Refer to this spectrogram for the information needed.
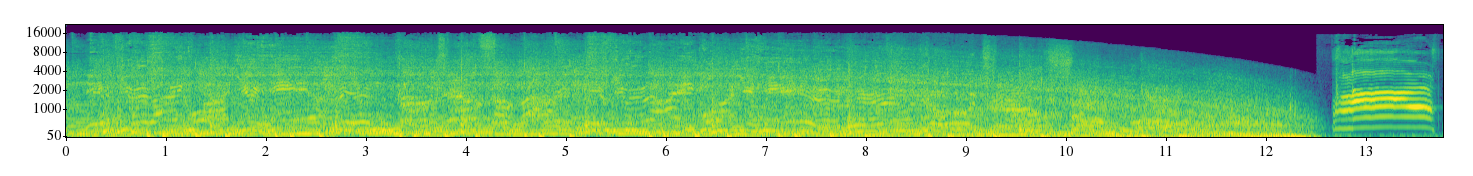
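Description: cat meowing

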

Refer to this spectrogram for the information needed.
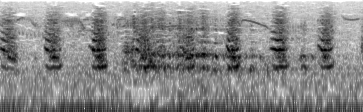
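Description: wild turkey gobbling

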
